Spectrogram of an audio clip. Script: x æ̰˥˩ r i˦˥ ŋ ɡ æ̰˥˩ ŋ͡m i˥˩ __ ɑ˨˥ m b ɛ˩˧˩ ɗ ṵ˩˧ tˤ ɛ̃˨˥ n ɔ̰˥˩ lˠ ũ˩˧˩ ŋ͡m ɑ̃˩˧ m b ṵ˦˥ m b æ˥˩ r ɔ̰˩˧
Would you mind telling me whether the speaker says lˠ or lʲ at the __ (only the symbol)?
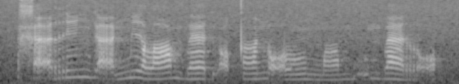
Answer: lˠ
